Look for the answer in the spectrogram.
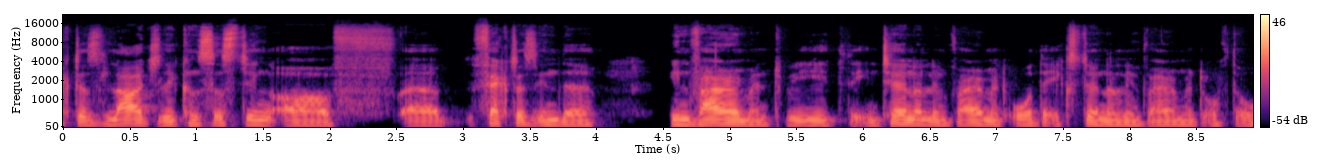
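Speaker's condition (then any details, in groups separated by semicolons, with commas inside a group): No condition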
